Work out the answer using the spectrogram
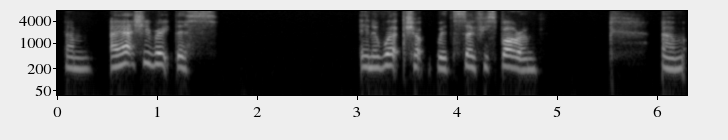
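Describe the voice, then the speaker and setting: Woman, poet, slow measured reading, rhythmic, casual asides, dry close sound, video call. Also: mid-range voice, no room sound. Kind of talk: poetry reading with spoken introductions. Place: home, online video call.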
